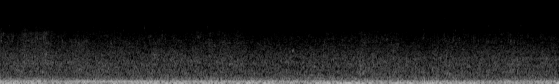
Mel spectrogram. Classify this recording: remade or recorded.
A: recorded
